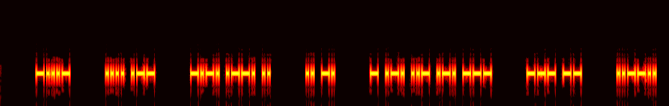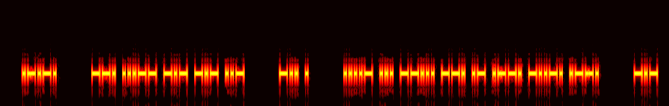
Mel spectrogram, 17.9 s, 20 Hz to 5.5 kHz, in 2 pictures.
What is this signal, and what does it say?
Morse code, heard as a keyed tone, about 36 wpm, 700 Hz. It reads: <BT> HW CPI IN TRURO OM ? <AR> G3KKU DE 4S7GAP/P K
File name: UK MASTER QSOs TRAINING / 35WPM / UK MASTER QSOs 0007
